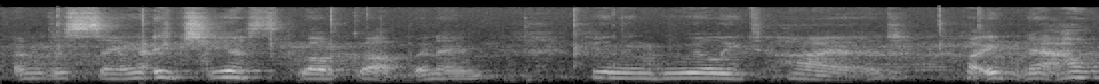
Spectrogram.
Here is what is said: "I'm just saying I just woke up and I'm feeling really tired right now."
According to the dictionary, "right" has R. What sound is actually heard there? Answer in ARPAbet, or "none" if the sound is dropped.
L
